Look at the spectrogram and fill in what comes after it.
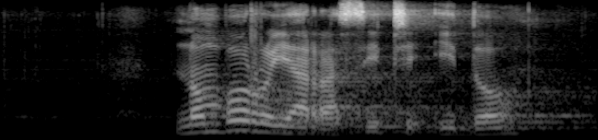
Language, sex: Venda, male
